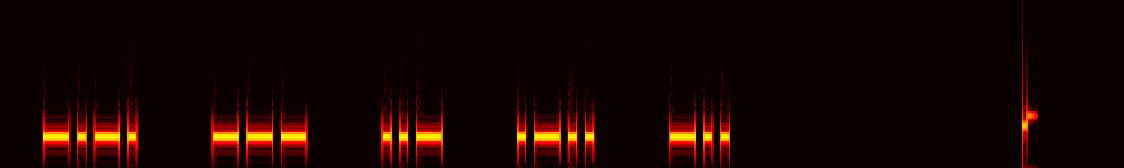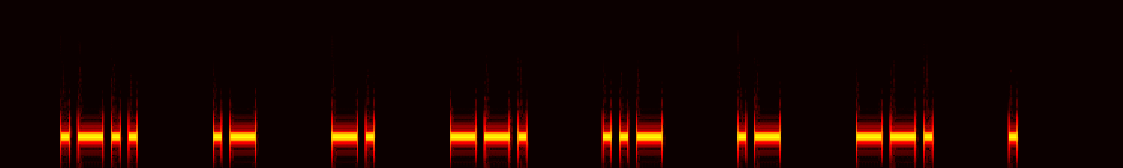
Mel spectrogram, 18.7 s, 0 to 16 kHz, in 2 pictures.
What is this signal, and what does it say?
Morse code, heard as a keyed tone, about 17 wpm, spaced as for 10 wpm, 700 Hz. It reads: COULD LANGUAGE
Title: 3x Character Spacing - Top 500 Words - 17wpm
